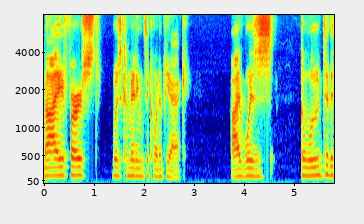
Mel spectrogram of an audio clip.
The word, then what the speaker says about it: Quinnipiac: This is Quinnipiac. great. I've been pronouncing it right for decades.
